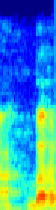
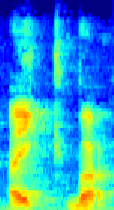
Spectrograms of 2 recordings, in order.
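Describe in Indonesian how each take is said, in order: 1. Kata ini tidak memiliki glide sebelum k. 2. Glide 'y' disisipkan sebelum k. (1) "harusnya akbar" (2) "menambah huruf ya sukun sebelum huruf kaf"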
